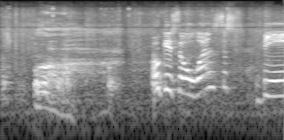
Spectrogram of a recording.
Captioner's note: grunting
